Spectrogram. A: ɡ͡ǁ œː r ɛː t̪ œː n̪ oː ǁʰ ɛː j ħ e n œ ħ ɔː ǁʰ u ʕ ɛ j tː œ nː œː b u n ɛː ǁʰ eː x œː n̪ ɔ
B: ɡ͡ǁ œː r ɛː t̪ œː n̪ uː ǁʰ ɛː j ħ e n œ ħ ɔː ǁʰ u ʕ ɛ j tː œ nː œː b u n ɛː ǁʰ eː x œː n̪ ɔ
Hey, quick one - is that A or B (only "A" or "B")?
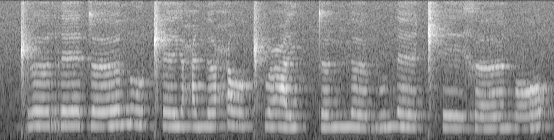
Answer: A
